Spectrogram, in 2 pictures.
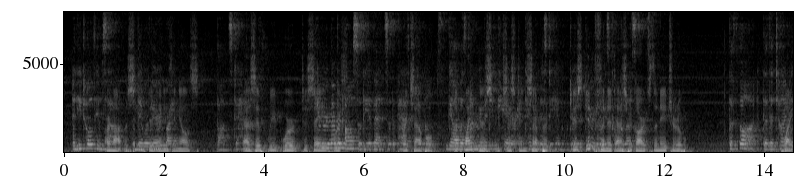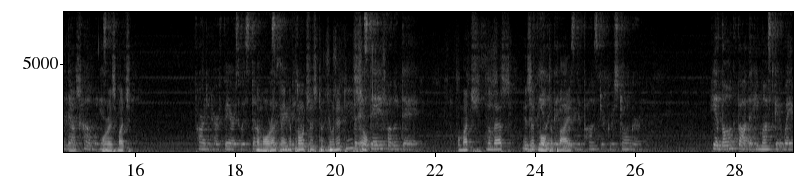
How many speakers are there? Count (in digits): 2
